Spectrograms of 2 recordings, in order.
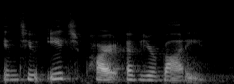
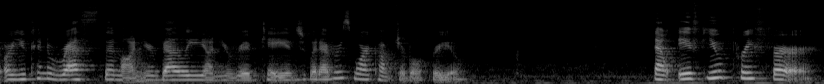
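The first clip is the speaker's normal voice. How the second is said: normal talking voice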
